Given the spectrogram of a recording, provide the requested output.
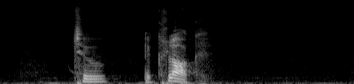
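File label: "two o'clock", Canadian English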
